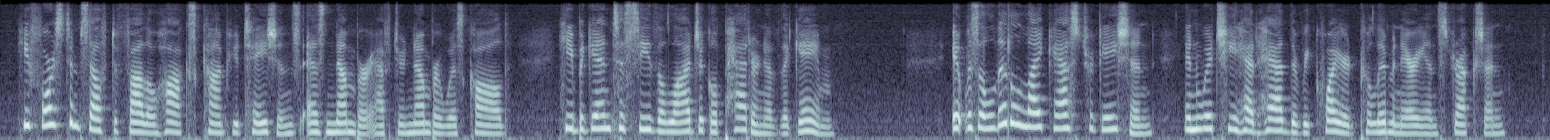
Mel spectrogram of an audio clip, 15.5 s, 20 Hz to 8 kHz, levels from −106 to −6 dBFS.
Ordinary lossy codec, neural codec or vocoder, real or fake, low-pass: Opus, 64 kbps; none; real; 7.2 kHz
